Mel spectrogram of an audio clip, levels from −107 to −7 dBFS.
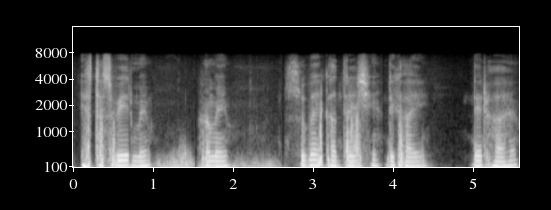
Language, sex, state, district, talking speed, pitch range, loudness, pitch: Hindi, male, Uttar Pradesh, Muzaffarnagar, 120 wpm, 115-130 Hz, -19 LUFS, 120 Hz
